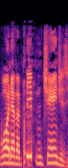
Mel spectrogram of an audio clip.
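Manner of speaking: put-on Boston accent, slowed, with "bleeping" as a jokey stand-in; "Wah" said the Boston way, "bleeping" tossed in playfully; mock Boston accent. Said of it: "I want the accent so bad".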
